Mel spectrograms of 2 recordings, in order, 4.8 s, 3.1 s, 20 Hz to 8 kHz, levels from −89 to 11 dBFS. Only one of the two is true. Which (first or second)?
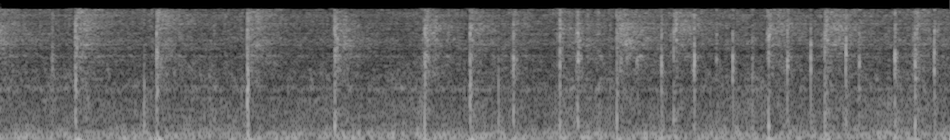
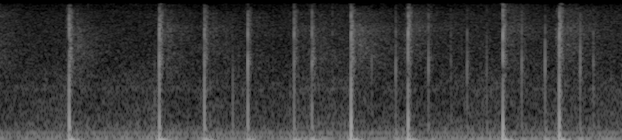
second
